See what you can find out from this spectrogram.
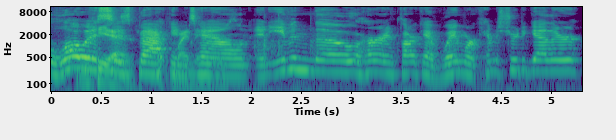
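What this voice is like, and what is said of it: Usual voice. Nothing is said of it.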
